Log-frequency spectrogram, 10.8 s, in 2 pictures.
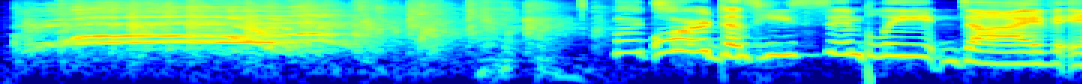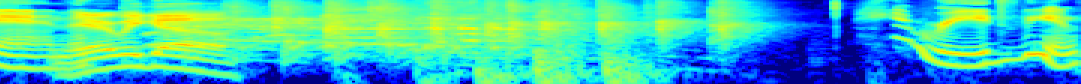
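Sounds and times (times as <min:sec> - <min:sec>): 
audience applause as a vote: 0:00.0 - 0:02.8, 0:05.8 - 0:09.2
sustained high whoop: 0:00.1 - 0:01.9
speech: 0:03.2 - 0:06.9, 0:10.1 - 0:10.8.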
